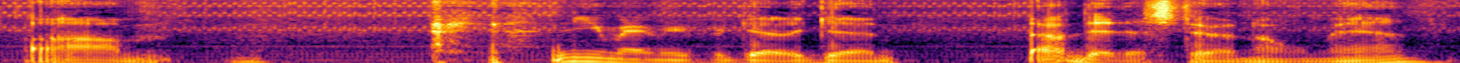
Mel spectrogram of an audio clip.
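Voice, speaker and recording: Long, frequent pauses at a fairly slow pace, over noticeable background noise. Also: man, very deep, low pitch for a man, lively intonation. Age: 70s. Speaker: fishing radio show host. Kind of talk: casual radio chat.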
